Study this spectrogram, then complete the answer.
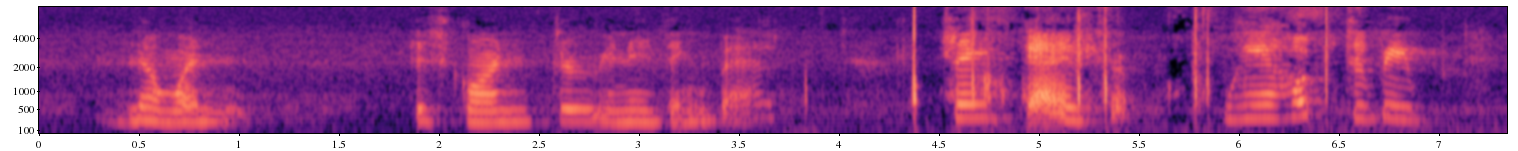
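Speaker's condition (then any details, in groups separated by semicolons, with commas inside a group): Cerebral palsy; able to talk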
